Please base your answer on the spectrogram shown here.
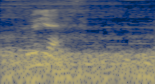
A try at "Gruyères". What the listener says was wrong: Tem um S no final. É Gruyères.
